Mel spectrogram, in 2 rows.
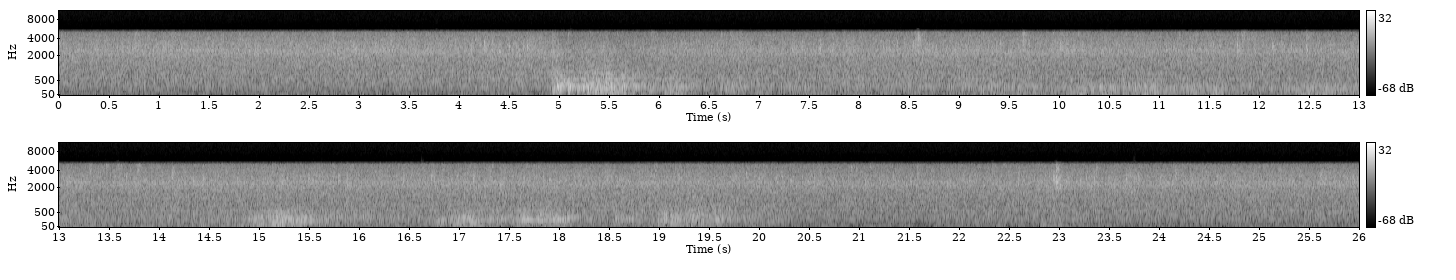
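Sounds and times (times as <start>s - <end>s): heavy rain hissing: 0.0s - 26.0s
thunder rumbling: 4.9s - 13.2s, 14.8s - 20.3s.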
